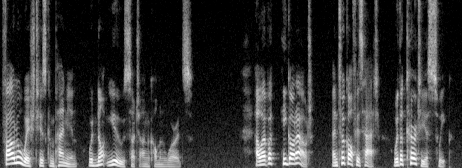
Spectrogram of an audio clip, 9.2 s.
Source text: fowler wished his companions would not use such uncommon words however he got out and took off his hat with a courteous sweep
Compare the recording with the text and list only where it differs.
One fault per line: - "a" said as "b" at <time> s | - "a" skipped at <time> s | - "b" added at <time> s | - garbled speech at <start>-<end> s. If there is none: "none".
- "companions" said as "companion" at 0.9 s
